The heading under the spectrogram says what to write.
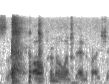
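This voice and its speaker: A man's speech, delivered at a moderate pace, comes through noticeable background noise. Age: 40s. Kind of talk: casual chat.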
